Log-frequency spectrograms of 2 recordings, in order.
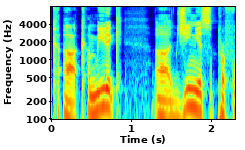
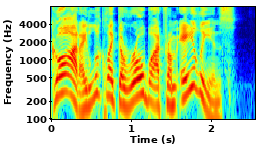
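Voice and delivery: light, pitched-up, frivolous, flippant throwaway delivery; 8 semitones higher, 4 dB louder than usual. Playing a movie-quote guessing game, speaker delivers a quote in a mock-frivolous way. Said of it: "From the frivolity that you delivered that line".

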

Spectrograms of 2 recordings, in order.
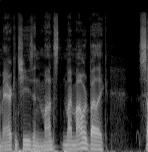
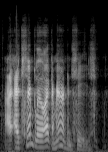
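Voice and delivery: put-on younger voice, higher and louder; 6 semitones higher, 5 dB louder than usual. Asking someone whether they liked cheese when young, doing the young Squeezer impression. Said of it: "doing the young squeezer".

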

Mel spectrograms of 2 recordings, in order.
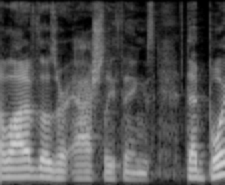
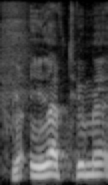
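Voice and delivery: put-on lispy voice, much higher pitch; 5 semitones higher than usual. Recalling a scene where Spinner answers a question, doing a lispy Spinner impression. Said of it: "his tongue is two sizes too big for his mouth".

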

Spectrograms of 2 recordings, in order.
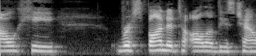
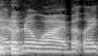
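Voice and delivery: ordinary talk, nothing marked

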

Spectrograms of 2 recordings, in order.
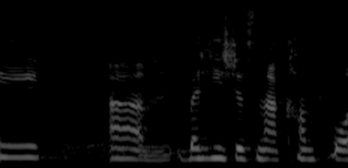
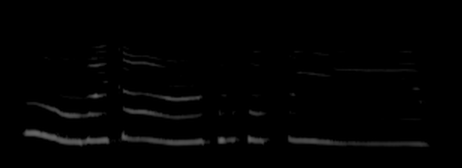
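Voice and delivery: very high, squeaky, slow, sweet, drawn-out voice; 5 dB quieter than usual. Recapping her last date with Justin among sunflowers, in [name]'s high-pitched voice. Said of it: "[name] is in her high-pitched voice".

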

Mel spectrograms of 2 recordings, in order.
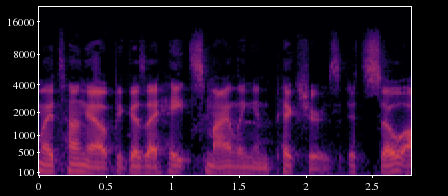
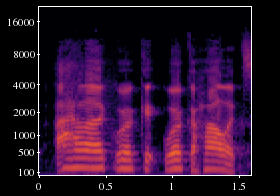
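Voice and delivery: put-on girlish voice, much higher; 7 semitones higher, 9 dB louder than usual. Asked to try a girl's voice, the speaker repeats a line in a put-on girl's voice. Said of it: "now you had a higher pitch".

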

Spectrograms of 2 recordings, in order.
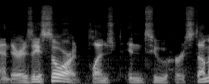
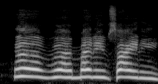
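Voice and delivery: put-on little girl voice, much higher, louder; 4 dB louder than usual. Retelling a story, speaking as the little girl Heidi in a little girl voice. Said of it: "This is my little girl voice".

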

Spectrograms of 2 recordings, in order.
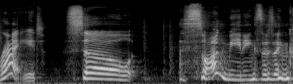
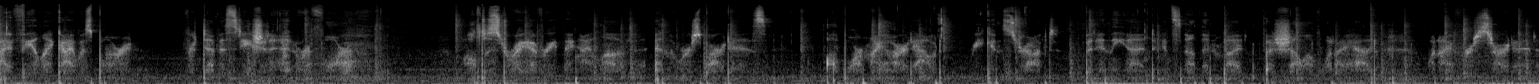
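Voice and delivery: soft ASMR whisper, higher and quieter; 12 dB quieter than usual. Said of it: "when you're whispering, doing your A S M R thing".

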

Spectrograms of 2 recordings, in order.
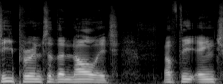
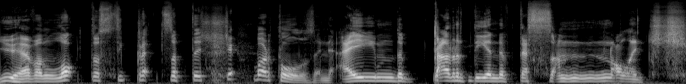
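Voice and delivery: put-on voice with a Scottish accent; 4 semitones higher than usual. Voicing a holographic guardian addressing mortals, in a Scottish accent. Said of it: "Why is he Scottish?".

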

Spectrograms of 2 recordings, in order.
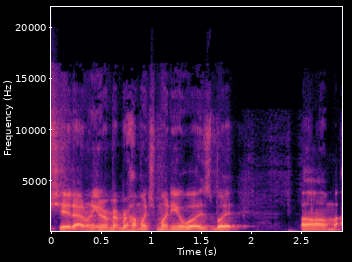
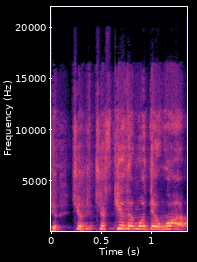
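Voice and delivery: mock frantic, very high-pitched, stammering, panicked voice. Retelling a police stop, friend begs to pay: imitating panicked friend. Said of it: "But he's panicking".

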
